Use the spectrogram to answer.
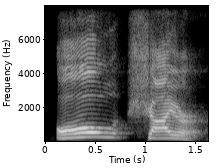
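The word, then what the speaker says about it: Al-Shaair: we good there's yeah there's less emphasis on the ear at the end it's and Devin everybody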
